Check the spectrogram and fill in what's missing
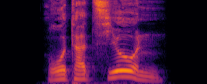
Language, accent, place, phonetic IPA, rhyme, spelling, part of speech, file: German, Germany, Berlin, [ʁotaˈt͡si̯oːn], -oːn, Rotation, noun, De-Rotation.ogg
- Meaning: rotation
